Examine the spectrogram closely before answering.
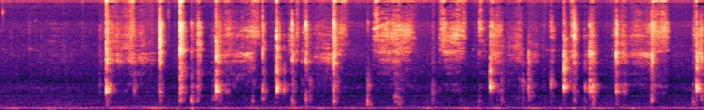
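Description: A spoon scraping and tapping inside a sour cream container to get the last of it out: a run of irregular short clicks and scrapes over a low steady hum.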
